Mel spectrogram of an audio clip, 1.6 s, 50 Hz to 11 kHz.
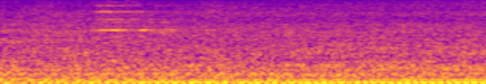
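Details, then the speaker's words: Suzuki Samurai after installing a Zuks Offroad 15-gallon fuel tank, with about a gallon of gas. Steady, even low idle rumble with no fuel pump whine audible; the engine runs healthy. "but right off the bat I cannot hear that fuel pump that's awesome"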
